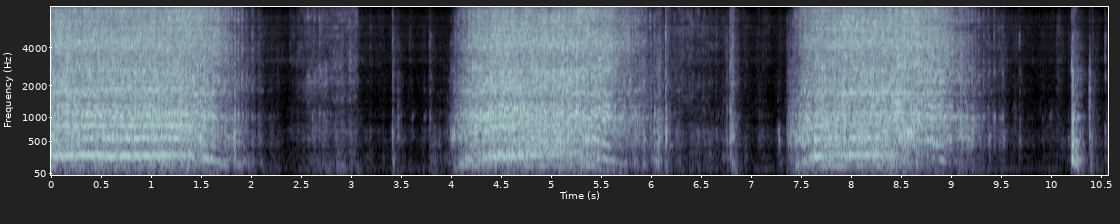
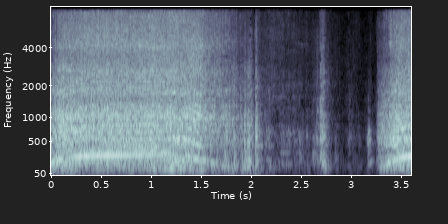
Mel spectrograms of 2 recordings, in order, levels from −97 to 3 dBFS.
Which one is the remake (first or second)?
first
